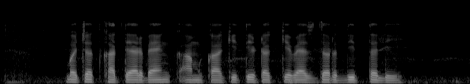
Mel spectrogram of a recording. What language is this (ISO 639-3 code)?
mar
